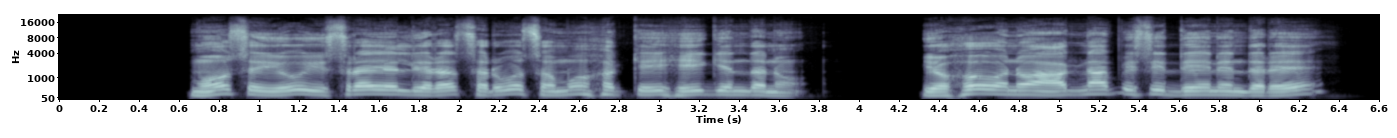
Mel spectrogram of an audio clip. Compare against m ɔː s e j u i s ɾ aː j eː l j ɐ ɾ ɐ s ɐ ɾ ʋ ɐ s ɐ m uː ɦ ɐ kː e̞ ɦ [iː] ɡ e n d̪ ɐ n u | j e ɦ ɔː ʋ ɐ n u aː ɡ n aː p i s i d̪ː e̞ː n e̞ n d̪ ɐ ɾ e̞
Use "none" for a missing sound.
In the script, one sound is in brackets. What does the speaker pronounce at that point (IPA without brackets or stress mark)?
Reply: iː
